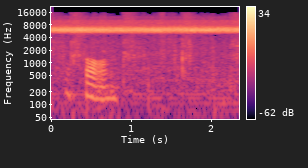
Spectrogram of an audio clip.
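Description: Steady high-pitched chorus of insects, a shrill unbroken drone.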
